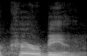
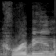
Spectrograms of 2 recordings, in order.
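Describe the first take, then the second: First: Caribbean said care-ih-BEE-un; stress on third syllable. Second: Caribbean said kuh-RIB-ee-un; stress on second syllable. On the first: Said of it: "It's a combination of both". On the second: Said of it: "is it Carib". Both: Shown as a demonstration.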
